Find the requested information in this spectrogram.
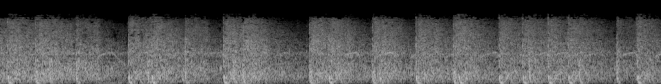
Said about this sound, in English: Another community enduring moments of sheer terror as more than a dozen deputies descend on the Cook's Corner bar, the sound of constant gunfire.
